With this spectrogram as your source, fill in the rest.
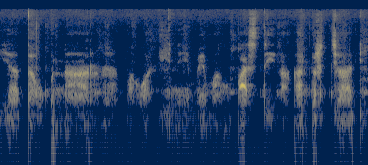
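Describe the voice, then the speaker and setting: Here a man is whispering. His pace is very slow. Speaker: ASMR storyteller. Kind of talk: read fairy tale. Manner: whispered.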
